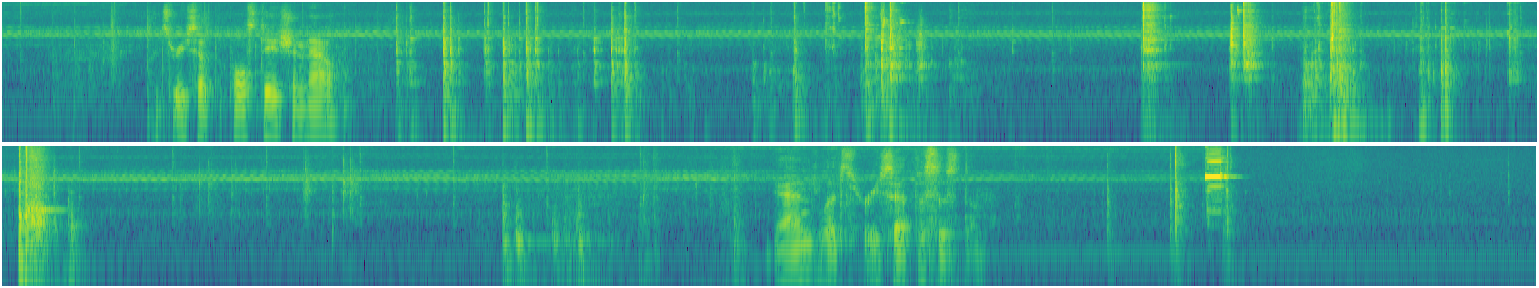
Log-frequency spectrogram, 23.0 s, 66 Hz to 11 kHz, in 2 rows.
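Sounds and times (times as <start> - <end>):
metallic clicks and knocks: 3.0 - 4.9, 5.6 - 7.3, 8.6 - 12.2.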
